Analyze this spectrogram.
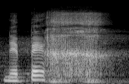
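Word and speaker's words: נפש: Los que quieran apuntarlo, la palabra alma en el hebreo es nepesh, con SH al final, como suena nepesh. Pero la SH en hebreo se pronuncia como J, entonces se pronuncia nepej, como el francés, ¿verdad? Que es gutural, nepej.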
